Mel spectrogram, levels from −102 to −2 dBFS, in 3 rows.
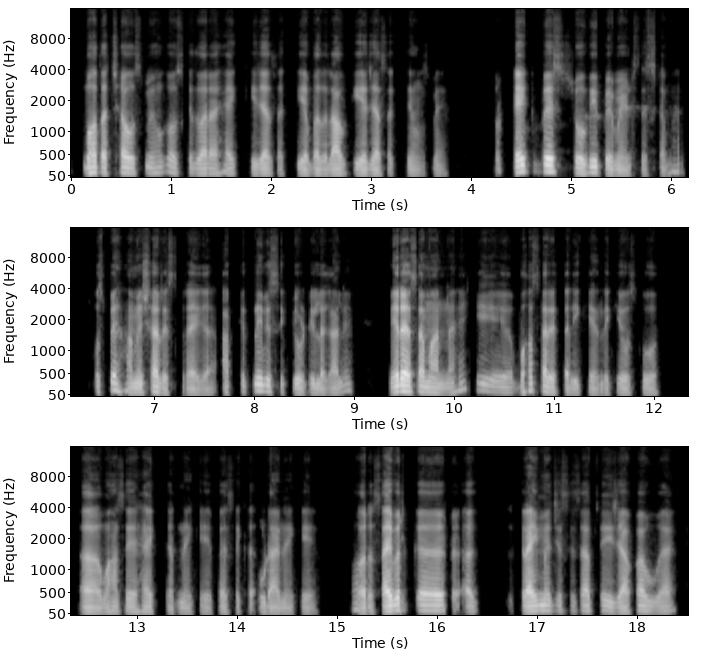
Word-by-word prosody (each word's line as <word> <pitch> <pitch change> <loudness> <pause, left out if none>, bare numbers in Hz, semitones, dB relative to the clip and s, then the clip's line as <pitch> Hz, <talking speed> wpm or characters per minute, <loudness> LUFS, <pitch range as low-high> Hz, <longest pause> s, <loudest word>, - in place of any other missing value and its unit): बहुत - - +6
अच्छा 115 - +2
उसमें 110 +1 -1
होगा 120 +3 -7
उसके 110 -1 -7
द्वारा 100 -1 -1
हैक 100 +1 -7
की 100 - -6
जा 95 -1 0
सकती 95 +1 -12
है, 95 - 0
बदलाव 95 +1 -1
किए 95 -2 -3
जा 95 -1 -1
सकते 100 +1 -14
हैं 90 - -8
उसमें। 90 +1 -16 0.5
तो - - -13
टेक-बेस्ड 140 +1 +7
जो 110 -2 +4
भी 125 +2 +3
पेमेंट 90 -5 -4
सिस्टम 135 - -15
है 135 - -13 0.3
उसपे 135 +7 0
हमेशा 100 -4 +1
रिस्क 95 -6 -4
रहेगा। 85 +1 -5
आप - - -6
कितनी 140 - 0
भी 125 - 0
सिक्योरिटी 95 -5 -6
लगा 95 0 -4
लें, 120 +9 -10 0.4
मेरा 120 +3 +12
ऐसा 120 0 +5
मानना 100 -2 -1
है 155 - -9
कि 125 - -7
बहुत 145 0 -3
सारे 115 -7 +1
तरीके 90 -2 -8
हैं 85 - -9
देखिए 90 +2 -8
उसको 90 +1 -8 0.4
अ, 95 - -1
वहाँ 90 +2 -5
से 95 +1 -4
हैक 95 -1 -4
करने 95 -2 -9
के 90 0 -12
पैसे - - -11
क - - -14
उड़ाने 90 -2 -4
के 90 0 -12 0.4
और - - -1
साइबर 110 +5 +7
क 115 -1 +4 0.2
अ, - - -2 0.5
क्राइम 105 +2 +6
में 115 - +1
जिस 110 -2 -14
हिसाब 110 +1 -4
से 115 - -4
इज़ाफ़ा 100 +3 -1
हुआ 100 -2 -4
है, 105 - -9
100 Hz, 215 wpm, -25 LUFS, 95-115 Hz, 0.5 s, मेरा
